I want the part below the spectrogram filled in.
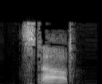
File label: "stout", English; adjectives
